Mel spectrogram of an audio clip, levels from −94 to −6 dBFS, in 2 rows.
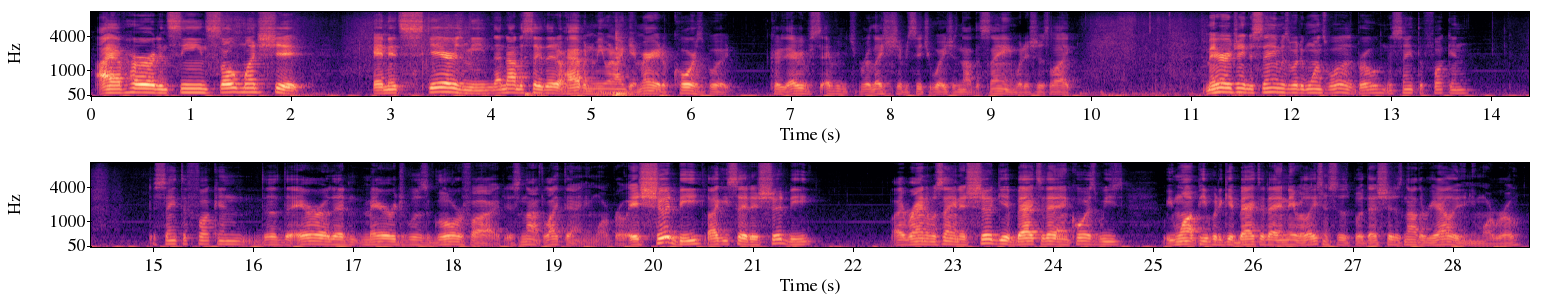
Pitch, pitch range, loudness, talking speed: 125 Hz, 110-145 Hz, -25 LUFS, 240 wpm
